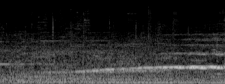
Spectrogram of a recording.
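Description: A woman singing opera, holding one long high note that rises slightly in pitch and swells louder over the second half.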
